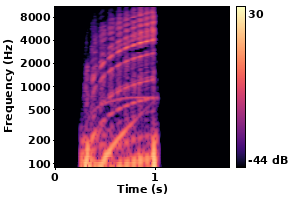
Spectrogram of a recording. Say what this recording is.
Transformer-inspired sound effect created with a contact microphone and a guitar pickup on various materials and machines.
